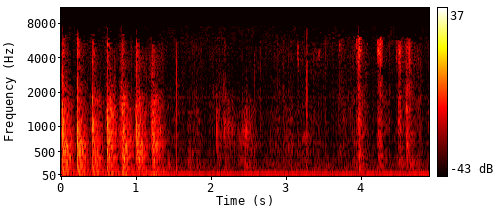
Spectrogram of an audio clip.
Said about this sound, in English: When he saw a light appear in the window of the editor's room, he entered the building and went directly to room number 4. He knocked on the door.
